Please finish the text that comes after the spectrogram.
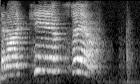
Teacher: this actress is raising the vowels of the words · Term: vowel raising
